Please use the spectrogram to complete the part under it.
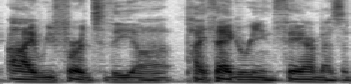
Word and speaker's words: Pythagorean: And the person I was talking to, you know, kind of as nicely as possible, let me know that the proper pronunciation was Pythagorean.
